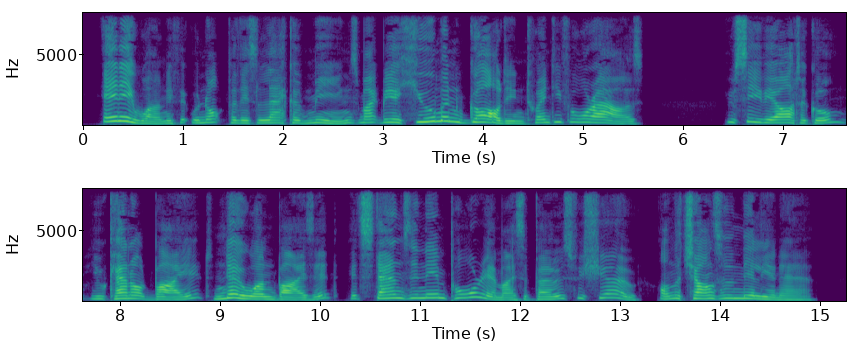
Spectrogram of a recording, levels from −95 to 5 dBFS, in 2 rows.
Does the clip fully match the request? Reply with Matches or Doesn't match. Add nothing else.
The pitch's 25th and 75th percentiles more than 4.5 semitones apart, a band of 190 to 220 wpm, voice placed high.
Doesn't match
